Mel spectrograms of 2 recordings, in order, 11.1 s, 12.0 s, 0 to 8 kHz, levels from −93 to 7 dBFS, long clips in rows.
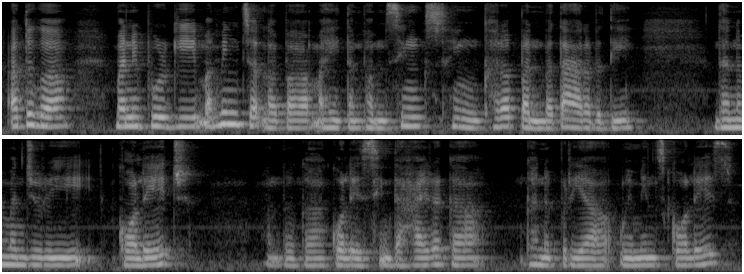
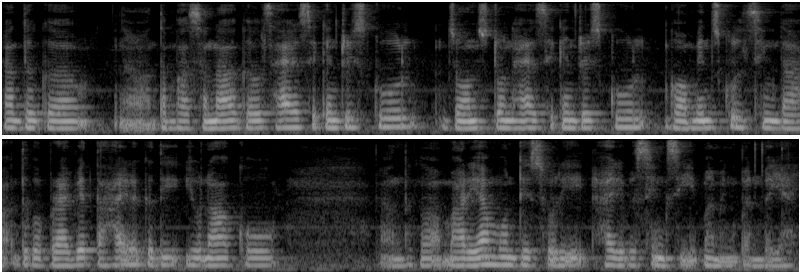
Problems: none marked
